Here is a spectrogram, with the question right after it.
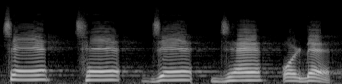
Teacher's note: यह सभी अक्षर उच्चारण होते हैं तालव्य से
